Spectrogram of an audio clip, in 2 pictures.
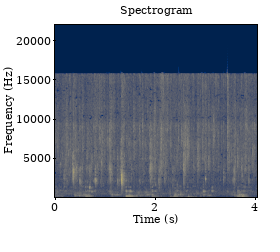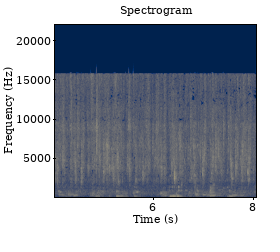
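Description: Water running steadily from cut bamboo spouts into a stone shrine hand-washing basin (chōzubachi), a continuous splashing trickle.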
